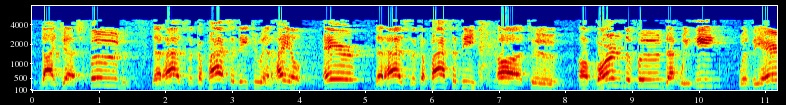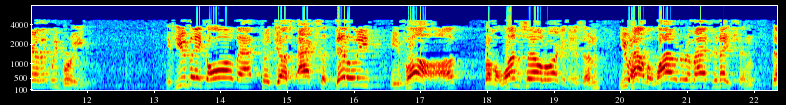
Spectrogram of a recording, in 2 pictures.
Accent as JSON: {"language": "English", "town": "Magazine", "region": "Arkansas", "country": "United States", "tie": "born or raised there", "said": "There's a sign in my hometown, Magazine, Arkansas, on Highway 10."}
